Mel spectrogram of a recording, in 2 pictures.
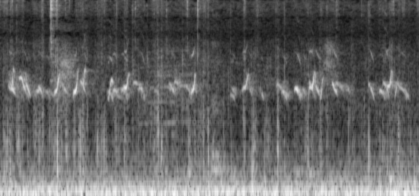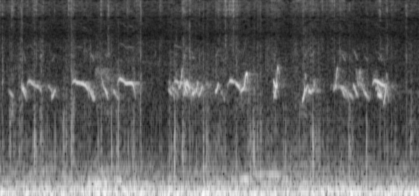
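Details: Chicks peeping in a dense, busy chorus of thin high chirps, each a quick falling or rising note, repeated without pause over background tapping and low hum.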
